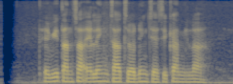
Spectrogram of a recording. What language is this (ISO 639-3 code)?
jav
